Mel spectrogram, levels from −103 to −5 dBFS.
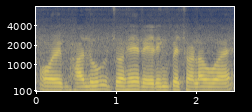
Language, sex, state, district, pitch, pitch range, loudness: Hindi, male, Bihar, East Champaran, 130 Hz, 125-135 Hz, -22 LUFS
